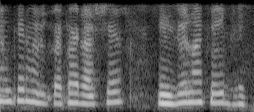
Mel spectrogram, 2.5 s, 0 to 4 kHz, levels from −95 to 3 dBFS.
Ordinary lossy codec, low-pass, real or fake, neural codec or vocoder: none; 3.6 kHz; fake; codec, 44.1 kHz, 2.6 kbps, DAC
